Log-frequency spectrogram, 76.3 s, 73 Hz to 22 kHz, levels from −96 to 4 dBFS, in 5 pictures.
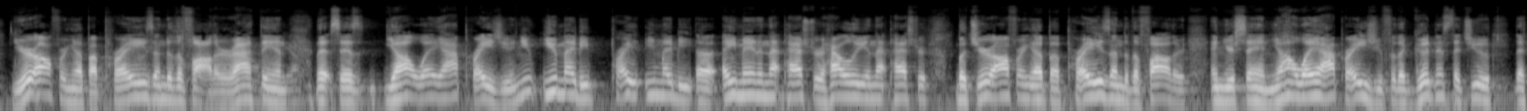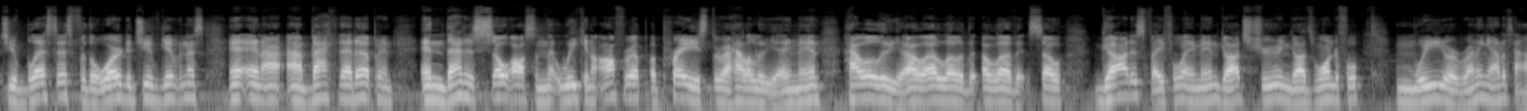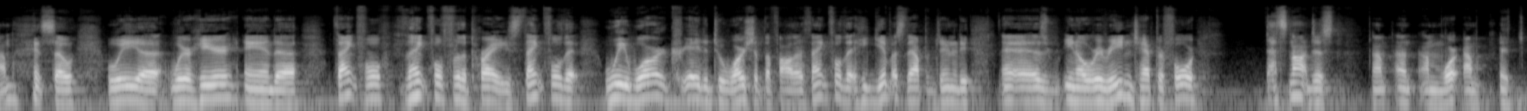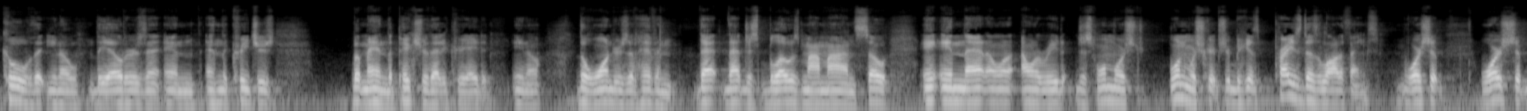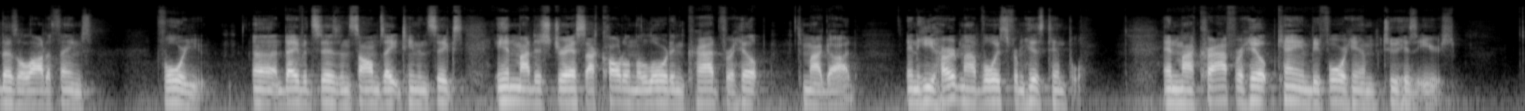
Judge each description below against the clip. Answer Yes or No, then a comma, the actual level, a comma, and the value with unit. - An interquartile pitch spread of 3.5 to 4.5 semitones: Yes, average, 3.9 semitones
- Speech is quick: Yes, fast, 210 wpm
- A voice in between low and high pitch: No, low, 120 Hz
